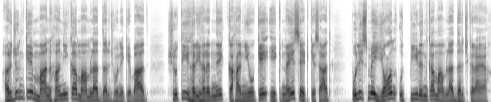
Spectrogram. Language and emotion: Hindi, neutral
